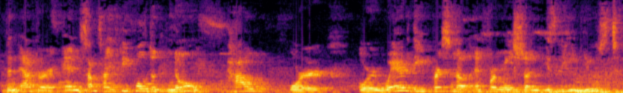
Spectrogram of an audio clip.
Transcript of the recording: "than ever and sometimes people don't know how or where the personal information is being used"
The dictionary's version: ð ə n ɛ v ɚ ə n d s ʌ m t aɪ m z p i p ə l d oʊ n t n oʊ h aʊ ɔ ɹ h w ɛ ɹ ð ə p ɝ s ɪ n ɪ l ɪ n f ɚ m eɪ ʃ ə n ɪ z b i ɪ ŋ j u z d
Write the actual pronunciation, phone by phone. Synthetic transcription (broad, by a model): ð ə n ɛ v ɚ ə n d s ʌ m t aɪ m s p i p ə l d oʊ n t n oʊ h aʊ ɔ ɹ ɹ w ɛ ɹ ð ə p ɝ s ɪ n ɪ l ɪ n f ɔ m eɪ ʃ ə n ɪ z b i ɪ ŋ j u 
